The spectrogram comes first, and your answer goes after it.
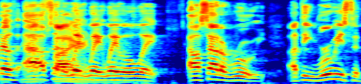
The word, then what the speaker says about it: Rui: Rui.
